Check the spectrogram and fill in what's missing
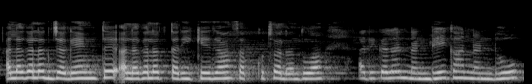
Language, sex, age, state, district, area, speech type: Sindhi, female, 18-30, Madhya Pradesh, Katni, urban, spontaneous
